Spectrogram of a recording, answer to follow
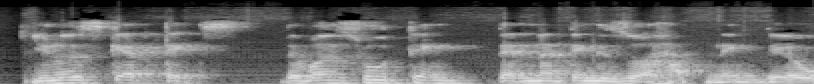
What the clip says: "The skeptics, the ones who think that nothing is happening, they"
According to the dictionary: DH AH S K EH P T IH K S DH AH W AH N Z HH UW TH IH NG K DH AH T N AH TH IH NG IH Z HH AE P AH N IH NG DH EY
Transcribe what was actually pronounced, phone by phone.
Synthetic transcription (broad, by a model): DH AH S K EH P T IH K S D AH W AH N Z HH UW T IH NG K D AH T N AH T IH NG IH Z HH AE P AH N IH NG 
